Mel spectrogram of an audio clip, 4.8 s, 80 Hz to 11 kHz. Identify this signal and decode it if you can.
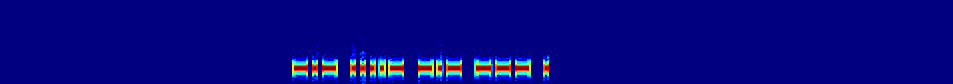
Morse code, heard as a keyed tone, about 47 wpm, 700 Hz. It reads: K4KOE
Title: USA Call Signs - 5 Characters - Repeated 3x - 50wpm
